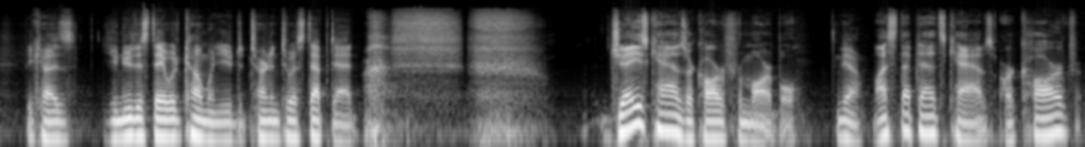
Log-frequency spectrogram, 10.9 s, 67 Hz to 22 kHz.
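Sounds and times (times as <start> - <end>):
speech: 0.2 - 5.0, 6.1 - 10.8
deep breathing: 3.6 - 5.6.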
